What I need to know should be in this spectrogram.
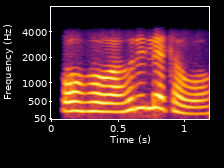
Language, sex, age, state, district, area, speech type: Odia, female, 45-60, Odisha, Sundergarh, rural, conversation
